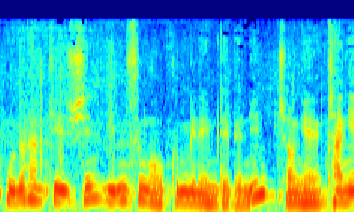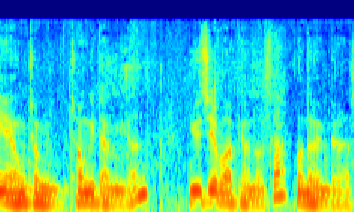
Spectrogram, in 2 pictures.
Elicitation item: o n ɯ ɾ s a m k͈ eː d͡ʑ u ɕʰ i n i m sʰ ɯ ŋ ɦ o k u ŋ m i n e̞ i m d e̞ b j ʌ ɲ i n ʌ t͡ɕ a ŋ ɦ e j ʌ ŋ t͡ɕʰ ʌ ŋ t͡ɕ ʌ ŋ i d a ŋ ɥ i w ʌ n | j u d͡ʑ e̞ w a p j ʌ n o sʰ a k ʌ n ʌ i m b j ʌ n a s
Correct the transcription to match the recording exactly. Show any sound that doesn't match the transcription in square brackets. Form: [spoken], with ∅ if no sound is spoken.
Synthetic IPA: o n ɯ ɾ [h] a m k͈ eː d͡ʑ u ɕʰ i n i m sʰ ɯ ŋ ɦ o k u ŋ m i n e̞ i m d e̞ b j ʌ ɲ i n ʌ t͡ɕ a ŋ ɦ e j ʌ ŋ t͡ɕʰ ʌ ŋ t͡ɕ ʌ ŋ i d a ŋ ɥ i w ʌ n | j u d͡ʑ e̞ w a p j ʌ n o sʰ a k ʌ n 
